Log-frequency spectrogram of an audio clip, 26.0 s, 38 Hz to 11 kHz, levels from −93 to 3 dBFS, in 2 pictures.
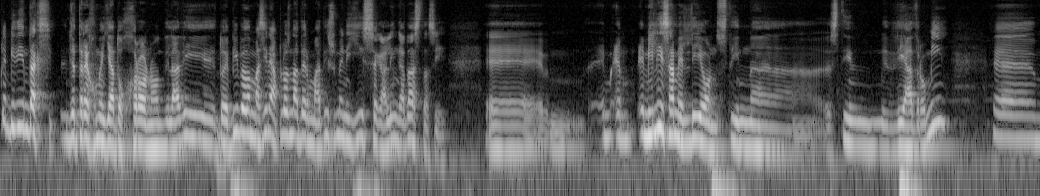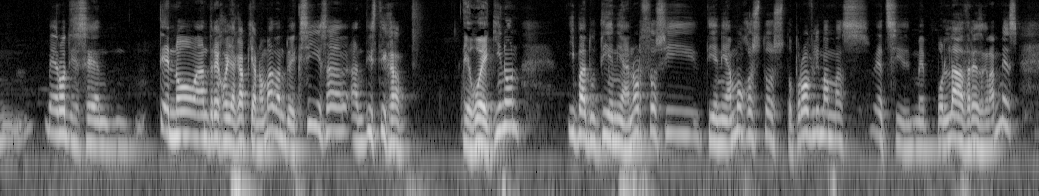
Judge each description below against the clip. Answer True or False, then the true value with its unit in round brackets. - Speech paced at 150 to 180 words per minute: False (140 wpm)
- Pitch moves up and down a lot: True (5.8 semitones)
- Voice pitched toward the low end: False (180 Hz)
